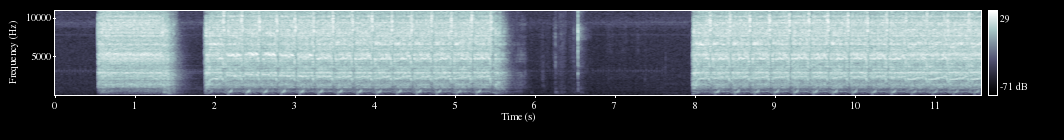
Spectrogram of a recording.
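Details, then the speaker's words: Taotao ATV being reassembled, oil full, choked, fuel reaching the carb: three bursts of even cranking about two compression beats a second with no firing; cranks but won't start, feels low on compression, possibly a burnt valve. "Still nothing. We're getting gas to the car, that's for sure."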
